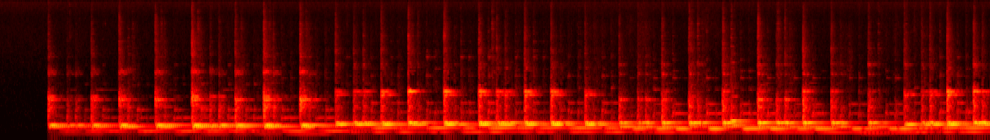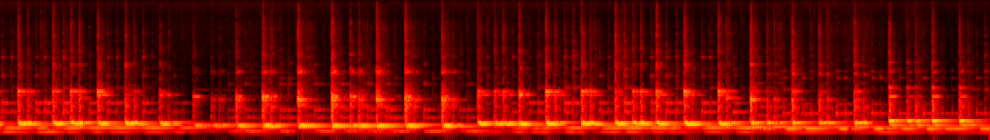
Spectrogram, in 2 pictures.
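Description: Marimba played with four yarn mallets: sustained chords built from quick, repeated strokes, the harmony moving to a new chord every few seconds. It starts about a second in.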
